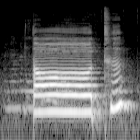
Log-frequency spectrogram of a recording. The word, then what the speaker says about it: thought: think, 이것도 발음 써야겠네요. 이거는 이렇게 써야 되나요? 쌍디귿. thought.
